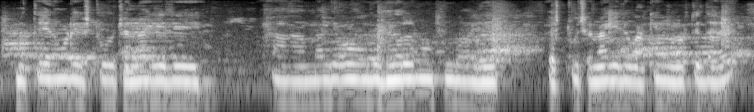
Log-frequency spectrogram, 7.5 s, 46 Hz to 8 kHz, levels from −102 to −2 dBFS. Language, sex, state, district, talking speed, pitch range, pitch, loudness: Kannada, male, Karnataka, Bijapur, 105 wpm, 185-210 Hz, 195 Hz, -18 LUFS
